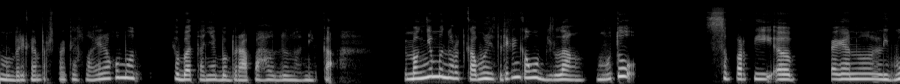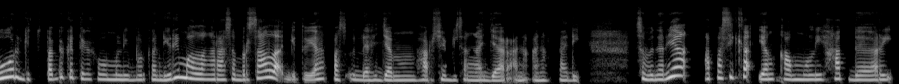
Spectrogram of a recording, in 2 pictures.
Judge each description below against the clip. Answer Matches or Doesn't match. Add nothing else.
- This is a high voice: Matches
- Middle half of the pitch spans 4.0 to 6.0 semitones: Doesn't match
